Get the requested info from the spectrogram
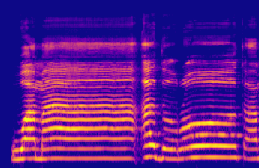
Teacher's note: را کے اوپر کھڑا زبر ہے تو یہ پر پڑھنے کی صورتوں میں سے ہے، تو اس صورت میں را کو پر پڑھیں گے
